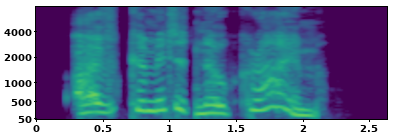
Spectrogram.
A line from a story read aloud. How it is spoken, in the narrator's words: he rasps, his voice weak and pathetic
